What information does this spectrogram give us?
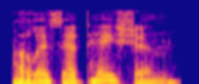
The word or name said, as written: pollicitation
